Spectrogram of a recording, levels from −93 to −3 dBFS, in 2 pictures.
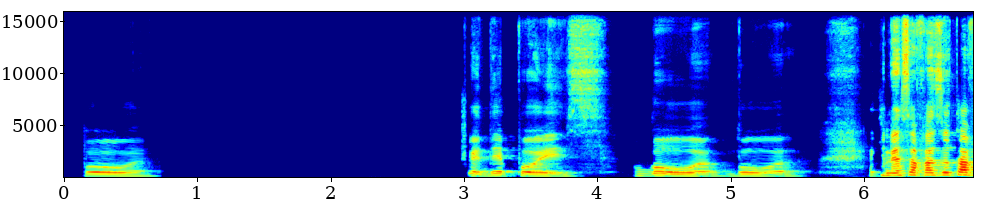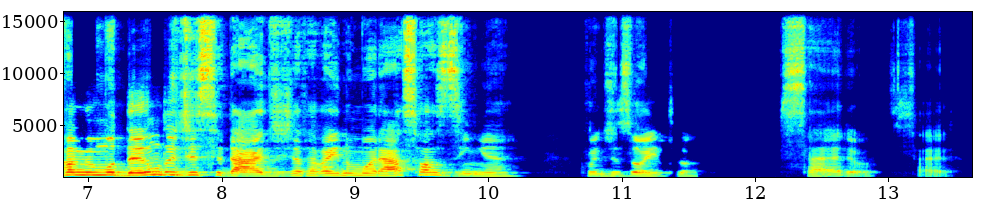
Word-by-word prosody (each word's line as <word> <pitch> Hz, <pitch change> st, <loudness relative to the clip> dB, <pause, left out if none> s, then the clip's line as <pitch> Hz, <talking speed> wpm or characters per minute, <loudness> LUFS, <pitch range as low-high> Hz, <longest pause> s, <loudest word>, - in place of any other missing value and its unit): Boa. 160 Hz, -2 st, -5 dB, 2.3 s
Foi 185 Hz, -, -5 dB
depois, 160 Hz, -, -5 dB, 0.2 s
boa, 170 Hz, -6 st, -4 dB
boa. 150 Hz, -2 st, -8 dB, 0.5 s
É -, -, -13 dB
que 215 Hz, -, -9 dB
nessa 220 Hz, +3 st, +6 dB
fase 235 Hz, 0 st, +4 dB
eu -, -, +5 dB
estava 250 Hz, +1 st, +7 dB
me 250 Hz, 0 st, +3 dB
mudando 250 Hz, +2 st, +4 dB
de 245 Hz, -1 st, -1 dB
cidade, 175 Hz, -8 st, +2 dB
já 195 Hz, +2 st, -5 dB
estava 200 Hz, +1 st, -2 dB
indo 200 Hz, +1 st, -4 dB
morar 205 Hz, 0 st, +1 dB
sozinha, 175 Hz, -, -2 dB, 0.5 s
com 180 Hz, -, -11 dB
18, 165 Hz, -3 st, -7 dB, 0.8 s
sério, -, -, -8 dB
sério. -, -, -20 dB
185 Hz, 105 wpm, -24 LUFS, 160-235 Hz, 2.3 s, estava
